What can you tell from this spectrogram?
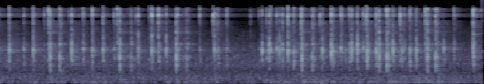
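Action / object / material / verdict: tap / mechanical keyboard with plastic keycaps / plastic / none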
